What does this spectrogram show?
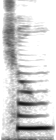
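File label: "qiong", Mandarin Chinese syllable, second tone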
